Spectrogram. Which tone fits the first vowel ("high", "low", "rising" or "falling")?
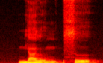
high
